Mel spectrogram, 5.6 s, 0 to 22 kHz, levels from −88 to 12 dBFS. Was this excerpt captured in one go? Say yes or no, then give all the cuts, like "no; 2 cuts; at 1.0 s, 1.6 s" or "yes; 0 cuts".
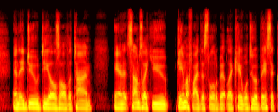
yes; 0 cuts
